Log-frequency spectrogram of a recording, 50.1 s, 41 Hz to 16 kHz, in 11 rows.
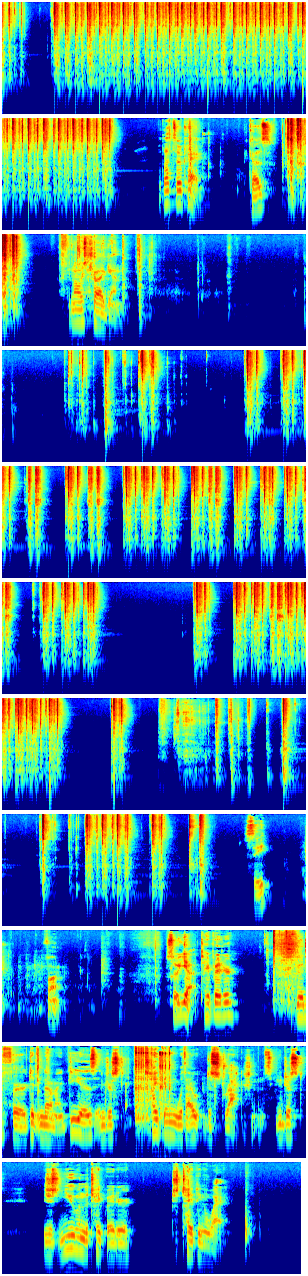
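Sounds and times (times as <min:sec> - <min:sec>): typewriter keys clattering: 0:00.0 - 0:06.3, 0:08.8 - 0:09.4, 0:14.6 - 0:16.4, 0:17.3 - 0:24.4, 0:25.7 - 0:28.3, 0:32.5 - 0:35.0.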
